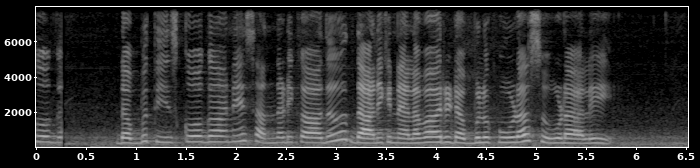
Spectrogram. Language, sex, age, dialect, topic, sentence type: Telugu, female, 18-24, Utterandhra, banking, statement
